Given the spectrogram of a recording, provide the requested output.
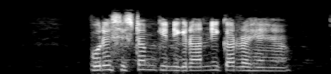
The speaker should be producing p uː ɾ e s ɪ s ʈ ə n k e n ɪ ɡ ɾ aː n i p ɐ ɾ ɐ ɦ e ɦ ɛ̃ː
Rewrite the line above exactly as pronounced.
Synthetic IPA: p uː ɾ e s ɪ s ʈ ə m k i n ɪ ɡ ɾ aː n i k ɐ ɾː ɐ ɦ e ɦ ɛ̃ː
